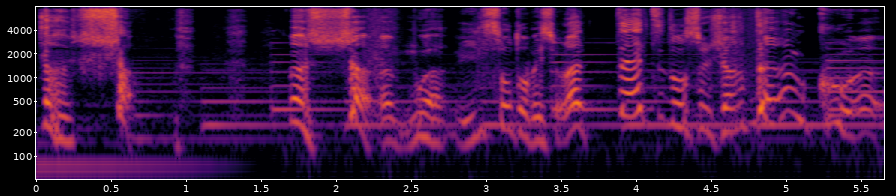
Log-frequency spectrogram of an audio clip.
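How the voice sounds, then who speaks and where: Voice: mid-range voice, big pitch swings, measured pace, music in the background. An actor voicing a pompous, grumpy dog in a French cartoon, haughty and blustering. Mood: shocked. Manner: haughty, blustering, stammers when flustered. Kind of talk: French cartoon dub acting.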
